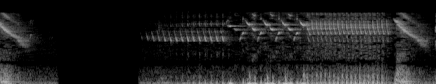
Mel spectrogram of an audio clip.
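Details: Canary and goldfinch mule singing: a falling whistle, a short silence, then a rising sequence of fast repeated notes and bright trills ending in another descending sweep.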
